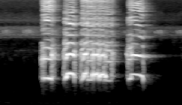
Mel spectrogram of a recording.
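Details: Red junglefowl crowing in Aceh, recorded during luring at a deer park; a short hoarse crow broken into four harmonic bursts across about one and a half seconds, the final syllable drawn out, with quiet surroundings.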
